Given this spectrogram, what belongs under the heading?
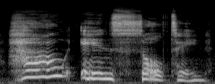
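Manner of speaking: insulted widow crying out at the will; indignant cry. A narrator's reading. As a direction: wail it in offended fury. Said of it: "Missus Topham cried".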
